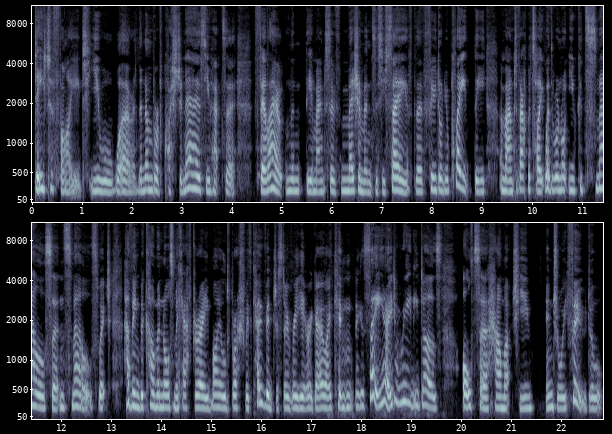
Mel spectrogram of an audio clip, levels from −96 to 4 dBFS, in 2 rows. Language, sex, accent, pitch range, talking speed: English, female, British, 190-215 Hz, 190 wpm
